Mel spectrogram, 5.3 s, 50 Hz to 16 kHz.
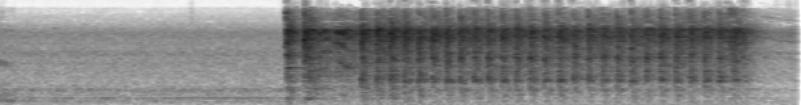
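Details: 2007 Saturn Aura 3.5 L V6 crank no start, new battery over 12 volts, starter relay 31: starter turns engine over with quick even chugging rhythm about three seconds, no clicking; cranking normally, new relay then fixed it.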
